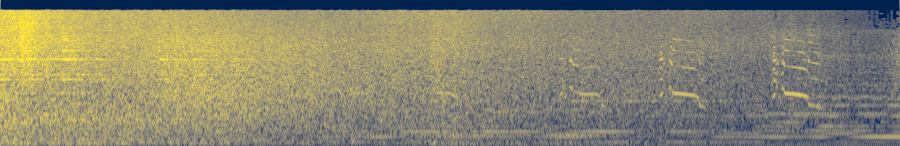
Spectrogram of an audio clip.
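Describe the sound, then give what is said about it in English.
Loud ocean waves roar and crash against rocks in a continuous wash of surf that eases slightly over several seconds, with faint tonal creaks and cries surfacing underneath as a ship goes down. No one speaks. “Captain, the waves are too much for us.”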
